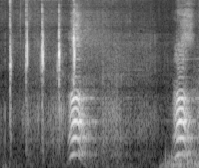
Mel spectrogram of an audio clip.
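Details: Central Asian Shepherd Dog puppies Mansur and Merbet, out in cold, windy weather, giving two loud harmonic crying yelps about a second apart, after a run of soft clicking taps.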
